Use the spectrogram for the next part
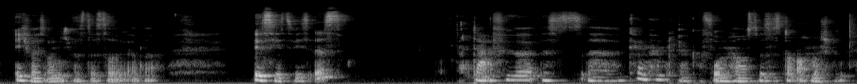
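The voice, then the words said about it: Hoarse, partly lost voice. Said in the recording (German): “man hört es mir vielleicht an. ... Meine Stimme ist wieder eher weg.”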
